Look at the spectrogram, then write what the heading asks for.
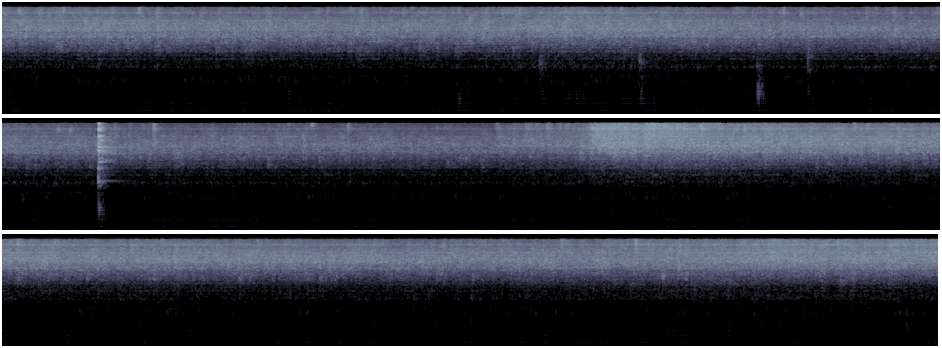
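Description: Chicken wings sizzling as they pan-fry, a steady hiss. There are two metal clinks, the sharper one about ten seconds in. The sizzle grows louder about fifteen seconds in as another piece of chicken goes into the pan.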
